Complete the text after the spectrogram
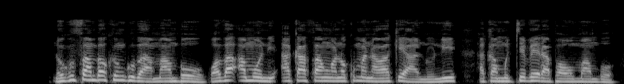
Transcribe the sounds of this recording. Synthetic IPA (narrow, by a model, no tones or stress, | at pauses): no̞kufambakwe̞ŋɡuʋamambo̞waʋaʔːmo̞niʔakafamwanako̞manawake̞ɦan̤uni | akamute̞ʋe̞ɾapaumaːmbo̞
